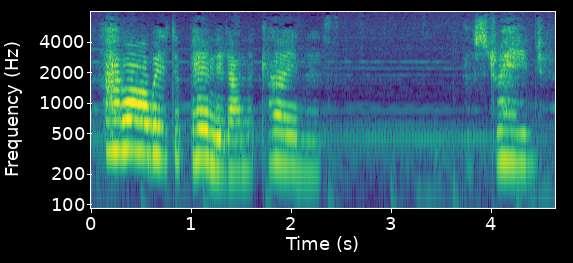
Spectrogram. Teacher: You hear how there's no R in strangers? Strange. That's a non-rhotic accent.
